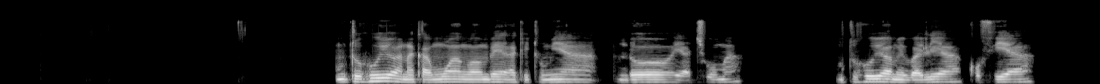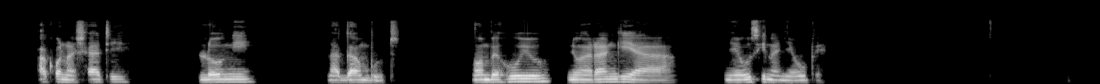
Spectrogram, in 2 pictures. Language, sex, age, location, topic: Swahili, male, 25-35, Wajir, agriculture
